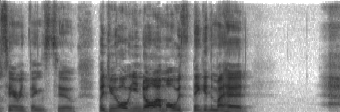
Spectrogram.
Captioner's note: sighs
